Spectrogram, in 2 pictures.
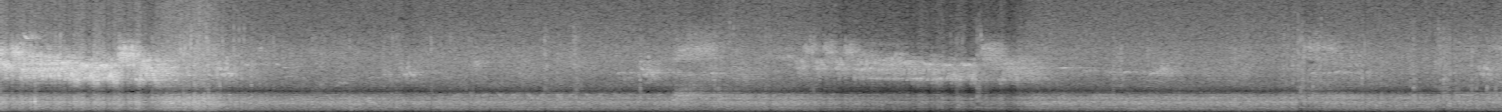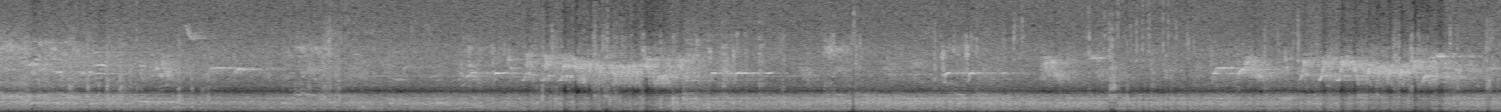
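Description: Small songbirds chirping and calling in short, high-pitched bursts again and again, loudest in the first two seconds.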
